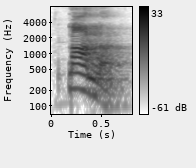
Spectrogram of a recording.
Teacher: నాన్న అనే పదములోని నా దీర్ఘాక్షరం రెండు మాత్రల కంటే ఎక్కువ పలకబడుతుంది అనే అక్షరము దీర్ఘాక్షరము కావున పుట్టుకుతోనే గురువైనది. నా అంటే ఒక అక్షరం కంటే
